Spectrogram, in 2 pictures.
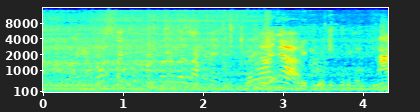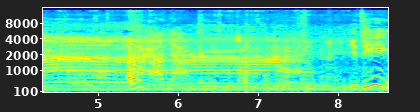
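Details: At karapan sapi bull-racing practice at Asemanis field, Pamekasan, Madura cattle give a sustained, rich moo lasting about three seconds over steady crowd noise, engine rumble and voices.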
